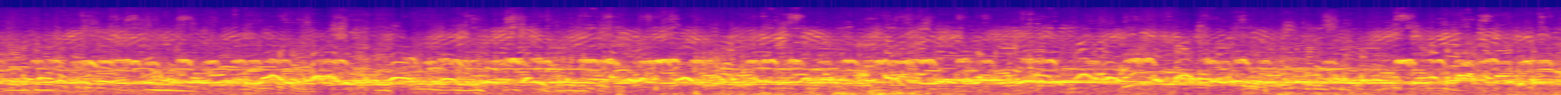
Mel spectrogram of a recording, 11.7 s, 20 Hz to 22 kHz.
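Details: Swans rousing and starting to move at a swan wintering area in Inzai, Chiba Prefecture, Japan, on 16 January 2022; unbroken chorus of trumpeting honks from numerous birds, steady in loudness throughout.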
